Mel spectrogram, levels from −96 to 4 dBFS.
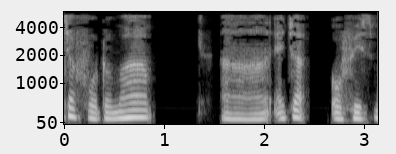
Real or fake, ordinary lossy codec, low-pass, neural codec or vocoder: fake; MP3, 24 kbps; 5.4 kHz; codec, 16 kHz, 16 kbps, FunCodec, trained on Chinese and English, 50 frames a second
